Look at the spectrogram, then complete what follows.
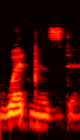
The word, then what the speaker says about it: Wednesday: and scissors and never say the t i presume in thistal which is a good idea or the d in wednesday which is a good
